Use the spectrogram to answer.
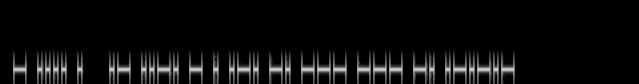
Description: Morse code, heard as a keyed tone, about 30 wpm, 700 Hz. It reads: THE AFTERNOON.
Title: Sentences from Top 1500 Words 30wpm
